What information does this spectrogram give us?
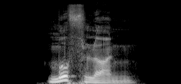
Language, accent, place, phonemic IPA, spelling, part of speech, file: German, Germany, Berlin, /ˈmʊflɔn/, Mufflon, noun, De-Mufflon.ogg
- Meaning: 1. mouflon (Ovis orientalis orientalis) 2. European mouflon (Ovis orientalis musimon)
